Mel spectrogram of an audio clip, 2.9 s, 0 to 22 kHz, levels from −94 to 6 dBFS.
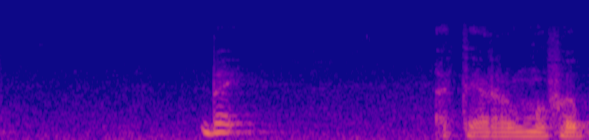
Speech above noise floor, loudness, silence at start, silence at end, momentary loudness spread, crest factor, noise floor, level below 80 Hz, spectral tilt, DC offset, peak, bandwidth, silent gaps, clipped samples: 28 dB; -41 LUFS; 1 s; 0 s; 21 LU; 20 dB; -66 dBFS; -70 dBFS; -9.5 dB/octave; under 0.1%; -22 dBFS; 10.5 kHz; none; under 0.1%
